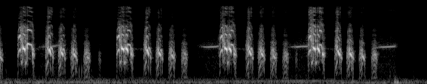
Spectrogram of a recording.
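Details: A grey francolin's loud repeated phrases, each beginning with a thin rising whistle and followed by a rattling run of coarse, chattering notes that fall away. Four such phrases come in close succession.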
